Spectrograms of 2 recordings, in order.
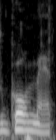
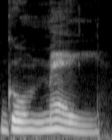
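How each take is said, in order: First: The final T sound is pronounced. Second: The final T sound is silent. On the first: The speaker calls it wrong. "I used to think that this word was gourmet" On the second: The speaker calls it right. "the T is not pronounced, it's silent"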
